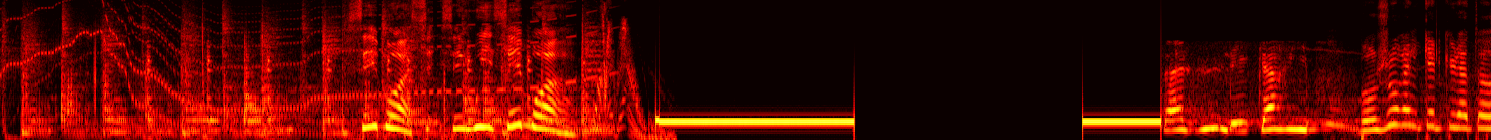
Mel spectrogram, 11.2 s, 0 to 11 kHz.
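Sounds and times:
speech: 0:02.7 - 0:04.5, 0:08.7 - 0:11.1
telephone line tone, long clear electronic beep: 0:05.0 - 0:06.4, 0:08.1 - 0:08.7.

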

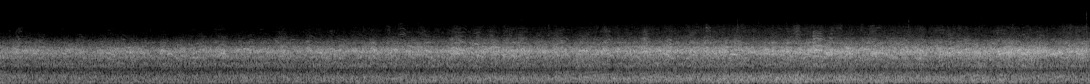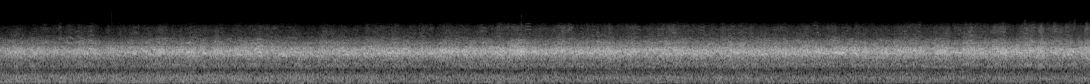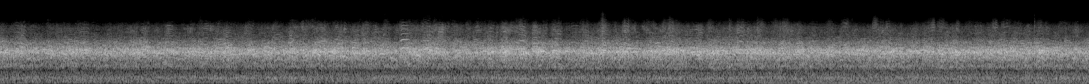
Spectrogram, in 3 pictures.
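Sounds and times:
huge winter flock of barnacle geese yapping: 0:00.0 - 0:32.6.

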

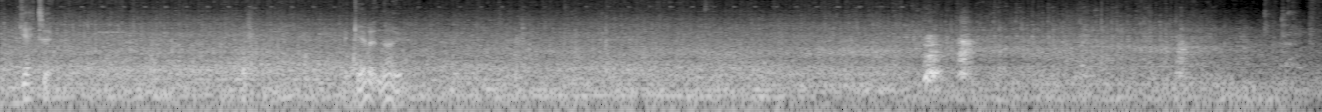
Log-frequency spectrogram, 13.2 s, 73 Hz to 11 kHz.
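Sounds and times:
diesel train with wooden carriages rumbling: 0:00.0 - 0:13.2
speech: 0:00.2 - 0:00.7, 0:03.6 - 0:04.2
short sharp bark-like sounds: 0:09.2 - 0:09.8, 0:11.8 - 0:12.0.

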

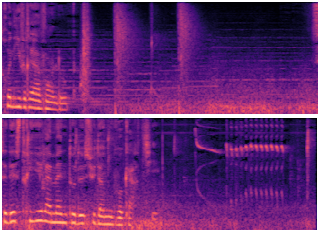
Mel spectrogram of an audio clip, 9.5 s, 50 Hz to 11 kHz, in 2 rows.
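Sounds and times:
speech: 0:00.1 - 0:01.3, 0:04.8 - 0:07.3
bird giving whistled notes and rapid chirps: 0:07.6 - 0:09.2.

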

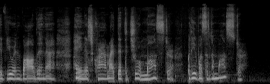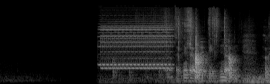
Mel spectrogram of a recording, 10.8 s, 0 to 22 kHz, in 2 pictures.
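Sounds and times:
speech: 0:00.0 - 0:05.0, 0:09.0 - 0:10.8
front desk telephone ringing with electronic trill: 0:07.4 - 0:09.0.

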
